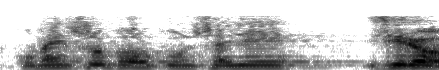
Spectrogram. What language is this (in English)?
Catalan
